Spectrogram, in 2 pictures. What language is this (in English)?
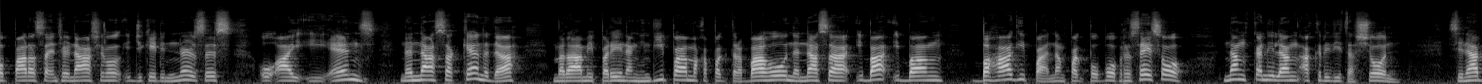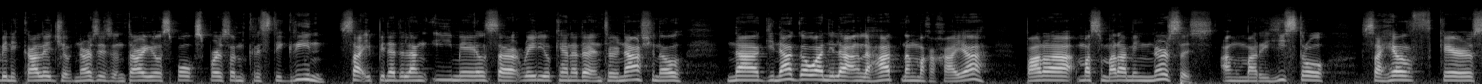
Filipino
